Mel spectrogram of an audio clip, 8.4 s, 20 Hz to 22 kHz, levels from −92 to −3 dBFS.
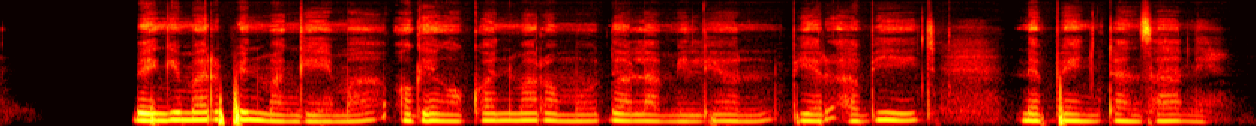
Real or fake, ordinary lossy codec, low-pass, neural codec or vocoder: real; none; none; none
